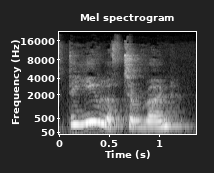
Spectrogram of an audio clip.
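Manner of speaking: usual speaking voice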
